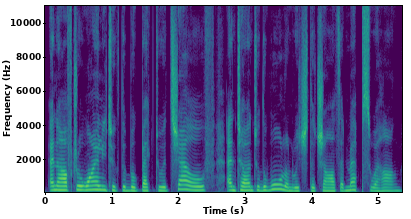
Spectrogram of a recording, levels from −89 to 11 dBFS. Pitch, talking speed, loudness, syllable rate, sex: 210 Hz, 280 wpm, -18 LUFS, 5.7 syllables/s, female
